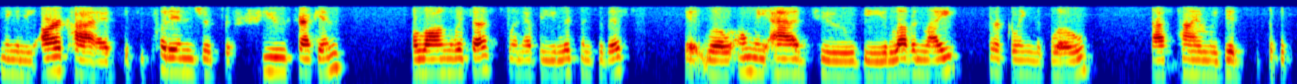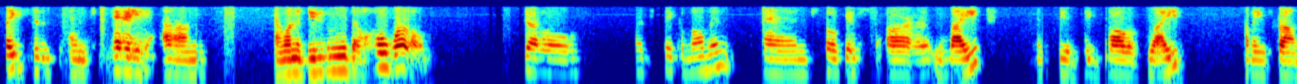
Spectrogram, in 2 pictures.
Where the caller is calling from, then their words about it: New York City, New York, United States; And I'm coming in from New York City at the bottom of the island.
